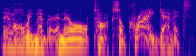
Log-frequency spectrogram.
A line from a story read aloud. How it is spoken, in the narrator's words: under his breath the captain hissed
